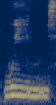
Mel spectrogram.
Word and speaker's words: Wemyss Bay: I know it's a funny spelling, but it is pronounced Wemyss apparently.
